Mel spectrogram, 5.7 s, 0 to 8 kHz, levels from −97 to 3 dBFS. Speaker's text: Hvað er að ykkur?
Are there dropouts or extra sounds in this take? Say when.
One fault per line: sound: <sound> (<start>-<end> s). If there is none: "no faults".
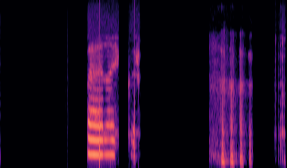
sound: laugh (4.2-5.1 s)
